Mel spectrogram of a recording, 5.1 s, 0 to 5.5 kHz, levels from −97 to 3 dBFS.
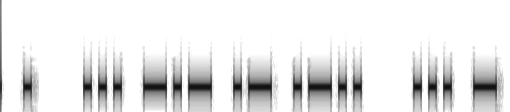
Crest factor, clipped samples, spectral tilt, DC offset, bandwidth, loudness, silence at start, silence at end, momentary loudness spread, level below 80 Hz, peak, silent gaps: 8 dB; under 0.1%; -10.5 dB/octave; under 0.1%; 0.9 kHz; -12 LUFS; 0.25 s; 0.15 s; 6 LU; -84 dBFS; -4 dBFS; 0.38-0.81 s, 1.25-1.39 s, 2.14-2.30 s, 2.78-2.91 s, 3.63-4.11 s, 4.54-4.70 s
